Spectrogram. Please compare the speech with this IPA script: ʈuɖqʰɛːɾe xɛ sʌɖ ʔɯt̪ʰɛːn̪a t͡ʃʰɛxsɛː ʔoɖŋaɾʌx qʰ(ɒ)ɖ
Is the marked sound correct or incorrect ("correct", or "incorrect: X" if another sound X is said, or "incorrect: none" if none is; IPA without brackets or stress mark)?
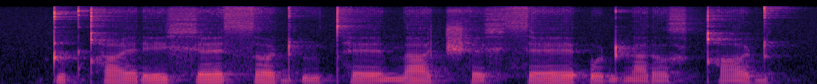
incorrect: ʌ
